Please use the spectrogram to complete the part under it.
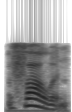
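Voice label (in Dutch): "vouwen" Dutch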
